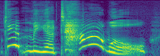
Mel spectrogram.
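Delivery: high, flustered plea for a towel; flustered cry. A narrator's reading. Loretta flustered, calling for a towel, high and urgent. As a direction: flap and call for help. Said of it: "Loretta gasped".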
